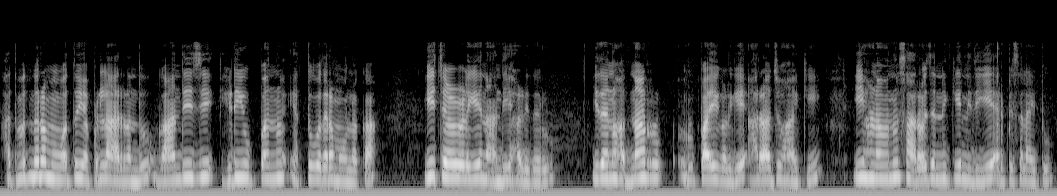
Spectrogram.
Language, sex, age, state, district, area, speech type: Kannada, female, 18-30, Karnataka, Bidar, rural, spontaneous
